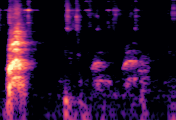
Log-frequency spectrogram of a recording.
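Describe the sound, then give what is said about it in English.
A small dog, Lug, reacts to hearing a voice with one loud, sharp bark, followed by a few softer, lower muffled grumbles and huffs before the sound fades out. “I just got a woof out of Lug then.”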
